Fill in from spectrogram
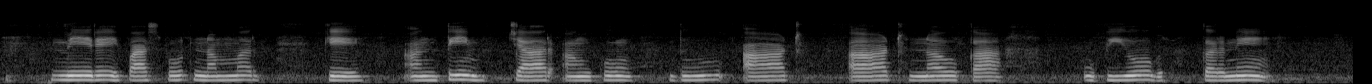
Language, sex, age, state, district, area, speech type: Hindi, female, 30-45, Uttar Pradesh, Mau, rural, read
